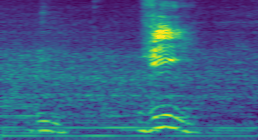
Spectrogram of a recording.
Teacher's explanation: Ujung gigi atas menyentuh bibir bawah. Dan agak panjang vowelnya, ya.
